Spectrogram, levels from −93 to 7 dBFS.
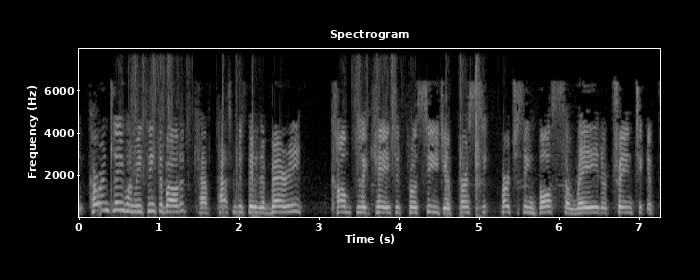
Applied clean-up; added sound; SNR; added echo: neural mask model RNNoise.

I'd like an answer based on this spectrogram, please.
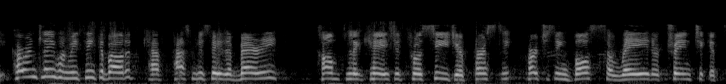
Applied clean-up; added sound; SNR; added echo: neural separator model SepFormer DNS4.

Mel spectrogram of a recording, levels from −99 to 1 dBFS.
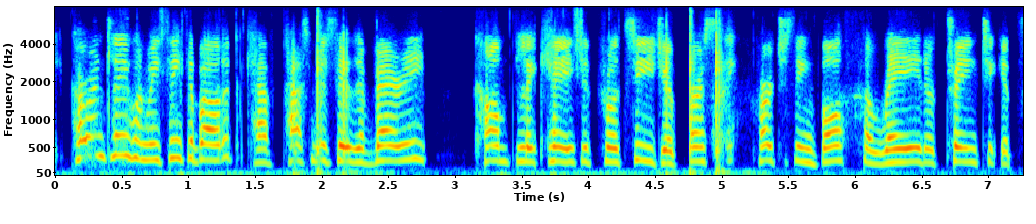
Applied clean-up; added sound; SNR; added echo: neural diffusion model UNIVERSE++.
